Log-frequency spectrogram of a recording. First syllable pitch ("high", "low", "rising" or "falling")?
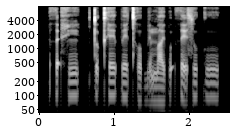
high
